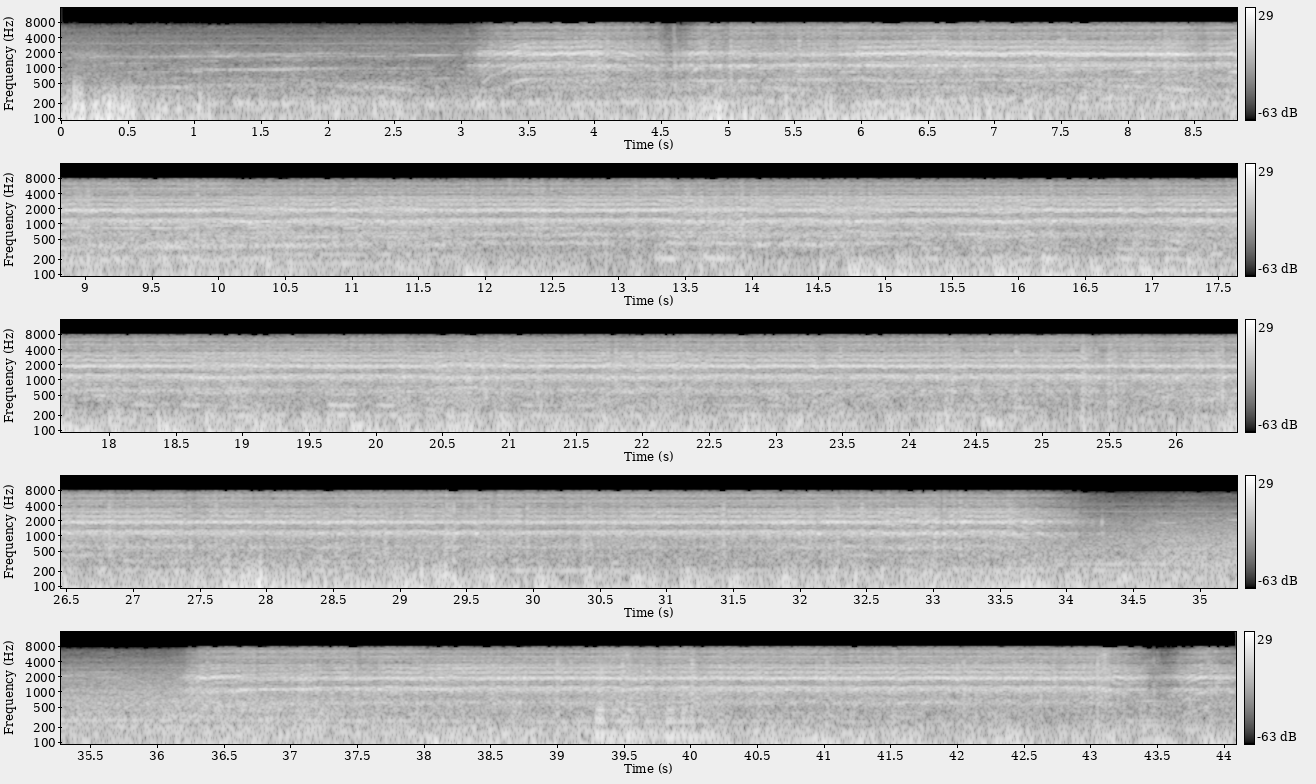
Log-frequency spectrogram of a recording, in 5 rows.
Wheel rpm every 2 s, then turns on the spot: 0, 40, 120, 160, 160, 160, 160, 160, 160, 160, 160, 160, 160, 160, 160, 160, 140, 10, 130, 160, 160, 120.
none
